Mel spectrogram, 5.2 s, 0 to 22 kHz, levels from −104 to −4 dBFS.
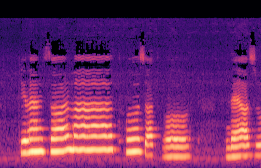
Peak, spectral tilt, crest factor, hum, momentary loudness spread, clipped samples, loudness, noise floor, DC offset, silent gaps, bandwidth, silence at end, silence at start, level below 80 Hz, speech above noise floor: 0 dBFS; -7 dB/octave; 14 dB; none; 9 LU; under 0.1%; -13 LUFS; -50 dBFS; under 0.1%; none; 7.6 kHz; 0 s; 0.4 s; -72 dBFS; 37 dB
